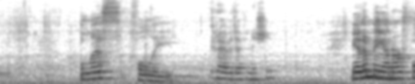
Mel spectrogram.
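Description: A young girl speaks into a microphone.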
